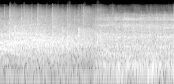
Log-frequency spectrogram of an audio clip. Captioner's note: cheering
